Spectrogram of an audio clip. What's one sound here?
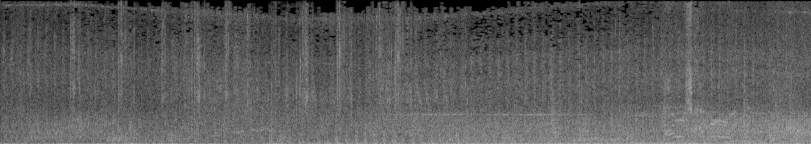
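Battle explosions rumble low and steadily in the distance.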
